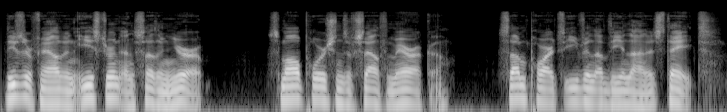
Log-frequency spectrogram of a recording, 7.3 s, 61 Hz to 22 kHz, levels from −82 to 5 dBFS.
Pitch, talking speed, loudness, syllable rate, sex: 100 Hz, 165 wpm, -15 LUFS, 5.8 syllables/s, male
